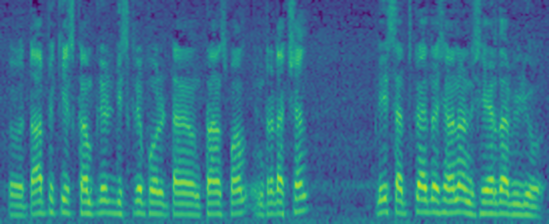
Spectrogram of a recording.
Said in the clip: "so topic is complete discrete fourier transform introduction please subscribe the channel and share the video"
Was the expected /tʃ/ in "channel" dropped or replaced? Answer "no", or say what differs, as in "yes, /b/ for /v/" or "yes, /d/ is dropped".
yes, /ʃ/ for /tʃ/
